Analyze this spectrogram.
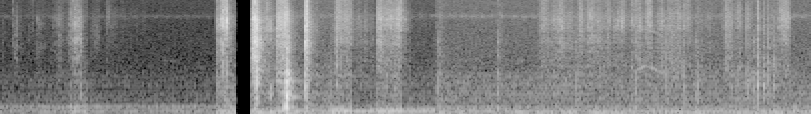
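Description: A cardboard trading-card starter-deck box being opened, with a few sharp snaps and crackles about two and a half seconds in, then steady rustling and sliding of the paper manual sheets and cards being handled.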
